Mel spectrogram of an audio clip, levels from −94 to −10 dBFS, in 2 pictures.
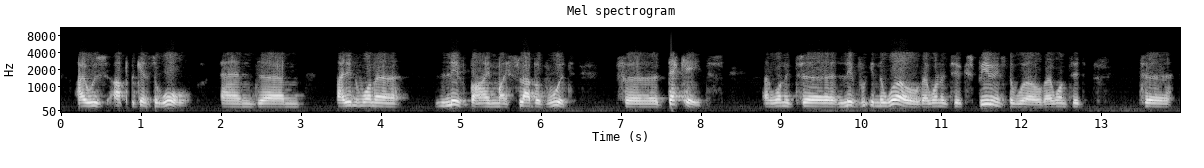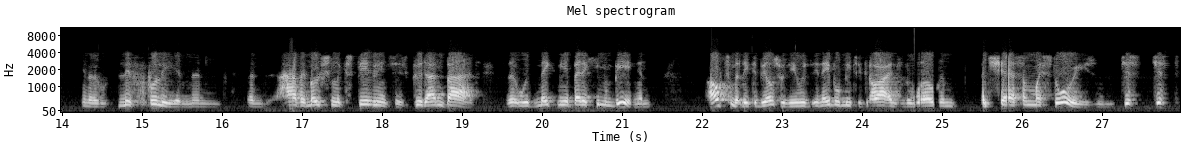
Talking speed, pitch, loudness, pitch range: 180 wpm, 130 Hz, -23 LUFS, 115-145 Hz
